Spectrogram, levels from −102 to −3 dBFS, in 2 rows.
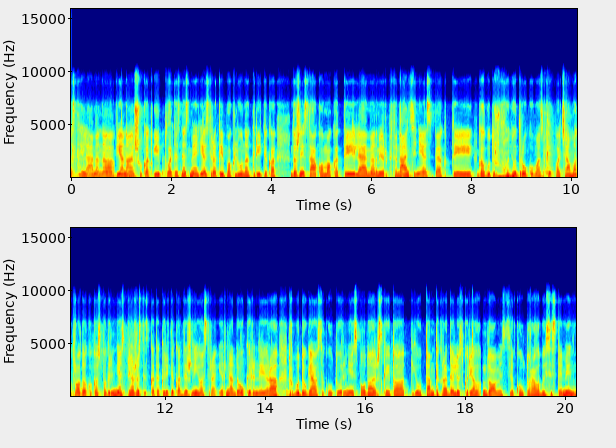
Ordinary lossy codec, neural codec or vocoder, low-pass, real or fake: Opus, 24 kbps; none; 7.2 kHz; real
